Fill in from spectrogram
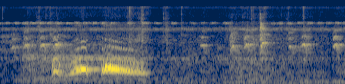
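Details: Spotted dove singing at night, which it rarely does: a low, mellow cooing phrase of a short note, a wavering middle note and a longer drawn-out final coo. Soft, faint chirps follow after a pause.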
